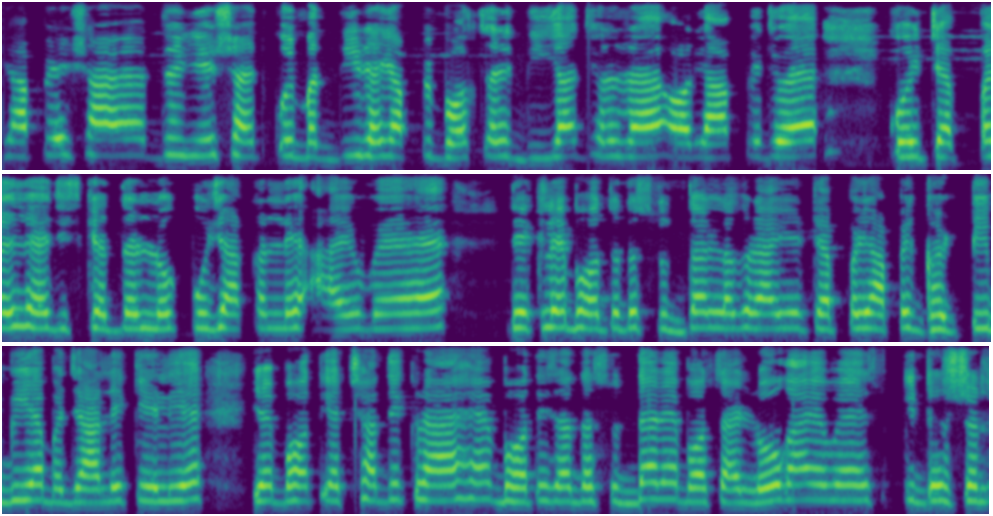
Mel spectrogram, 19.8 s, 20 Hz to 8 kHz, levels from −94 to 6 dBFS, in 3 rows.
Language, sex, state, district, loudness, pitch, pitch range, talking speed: Hindi, female, Bihar, Purnia, -16 LUFS, 270 Hz, 260-280 Hz, 210 wpm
